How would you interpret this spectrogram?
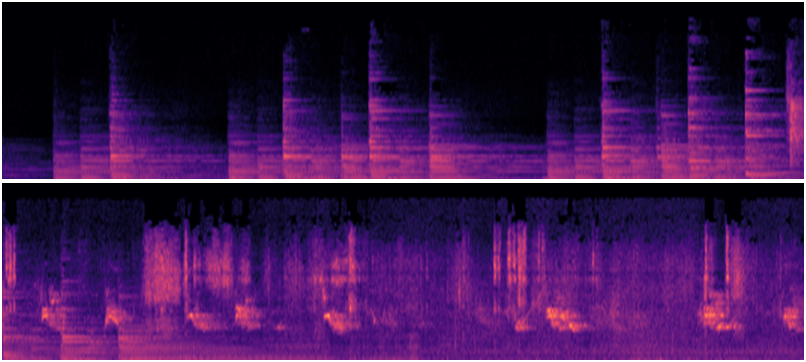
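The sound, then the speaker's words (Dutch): Pigeons and small birds call on a busy city street on Broadway, bright repeated chirps and tonal bursts, giving way to a noisier, more open stretch of street ambience with scattered high chirps. “Hoorden jullie nog de duiven of niet?”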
